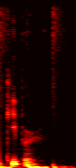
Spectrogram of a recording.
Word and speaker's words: KP3R: How do you pronounce it? Keeper. What kind of coin is it anyway? Yeah, it's actually Keeper.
